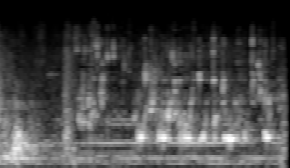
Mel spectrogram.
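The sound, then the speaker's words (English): Water runs from a kitchen cold-water tap in a steady, full hissing rush. A faint whistling tone rides on top, and the flow stays even throughout. “This is my cold water pressure in the kitchen.”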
